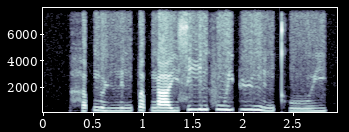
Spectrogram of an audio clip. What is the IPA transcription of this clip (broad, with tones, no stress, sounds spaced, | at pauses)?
h ɐ˨˥ p̚ ŋ ɵ˨ ɥ n̪ ɪ˨˥ ŋ p ɐ˧ p̚ ŋ aː˧ j s iː˥ n f uː˥ j p yː˥ ŋ ɪ˨˥ ŋ kʰ uː˨˧ j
